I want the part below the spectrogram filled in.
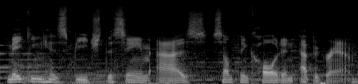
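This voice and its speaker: A man talks with a fairly low pitch that varies in an ordinary way. Behind him, music is playing. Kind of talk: philosophy explainer narration. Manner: slow.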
